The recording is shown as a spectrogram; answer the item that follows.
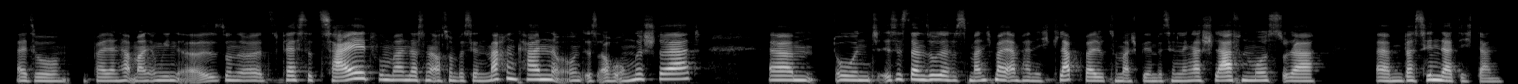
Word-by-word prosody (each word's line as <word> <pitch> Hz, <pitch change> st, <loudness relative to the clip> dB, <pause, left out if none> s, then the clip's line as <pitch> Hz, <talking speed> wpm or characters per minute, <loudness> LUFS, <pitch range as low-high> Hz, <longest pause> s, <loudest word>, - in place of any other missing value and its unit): Also, 165 Hz, -2 st, -3 dB, 0.2 s
weil 165 Hz, +2 st, -5 dB
dann 170 Hz, 0 st, -3 dB
hat 185 Hz, -, -2 dB
man 160 Hz, 0 st, -2 dB
irgendwie 185 Hz, +2 st, -3 dB
‘n 185 Hz, -, -3 dB
äh, 165 Hz, -, -5 dB
so 195 Hz, +3 st, -5 dB
‘ne 180 Hz, -2 st, -4 dB, 0.2 s
feste 200 Hz, -1 st, -2 dB
Zeit, 240 Hz, +10 st, +5 dB
wo 220 Hz, -, -1 dB
man 205 Hz, -1 st, +1 dB
das 195 Hz, -1 st, -1 dB
dann 190 Hz, -, -2 dB
auch 175 Hz, -, -3 dB
so 185 Hz, -, -5 dB
‘n 175 Hz, -, -5 dB
bisschen 170 Hz, -1 st, -6 dB
machen 240 Hz, +5 st, +2 dB
kann 225 Hz, -1 st, +4 dB
und 185 Hz, -1 st, -7 dB
ist 160 Hz, -, -9 dB
auch 160 Hz, -, -4 dB
ungestört. 245 Hz, +7 st, +2 dB, 0.7 s
Ähm, 200 Hz, 0 st, +2 dB, 0.2 s
und 195 Hz, -1 st, 0 dB
ist 195 Hz, +1 st, -6 dB
es 230 Hz, -2 st, -3 dB
dann 220 Hz, -3 st, +5 dB
so, 220 Hz, +1 st, +3 dB
dass 205 Hz, -3 st, +3 dB
es 185 Hz, -1 st, -9 dB
manchmal 200 Hz, +3 st, +1 dB
einfach 180 Hz, 0 st, -1 dB
nicht 165 Hz, +5 st, -8 dB
klappt, 210 Hz, -1 st, 0 dB
weil 170 Hz, -1 st, +2 dB
du -, -, -23 dB
zum 165 Hz, -, -6 dB
Beispiel 150 Hz, +2 st, -6 dB
‘n 155 Hz, -, -5 dB
bisschen 165 Hz, +1 st, -7 dB
länger 175 Hz, +3 st, -1 dB
schlafen 190 Hz, +1 st, +3 dB
musst 185 Hz, 0 st, -3 dB
oder, 160 Hz, -1 st, +1 dB, 0.6 s
ähm, 165 Hz, -1 st, -1 dB
was 180 Hz, -4 st, -1 dB
hindert 200 Hz, -6 st, +4 dB
dich 150 Hz, -1 st, -11 dB
dann? 140 Hz, 0 st, -7 dB
185 Hz, 210 wpm, -23 LUFS, 170-205 Hz, 0.7 s, Zeit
